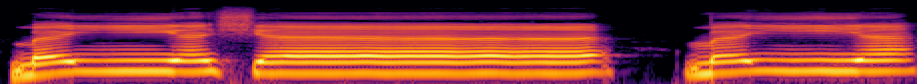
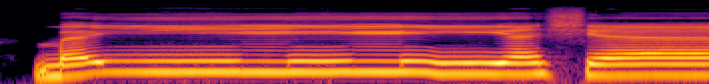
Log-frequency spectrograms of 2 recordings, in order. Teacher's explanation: Karena dia n-nya sudah lebur ke ya. Ditahan dua harakat disertai dengung.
